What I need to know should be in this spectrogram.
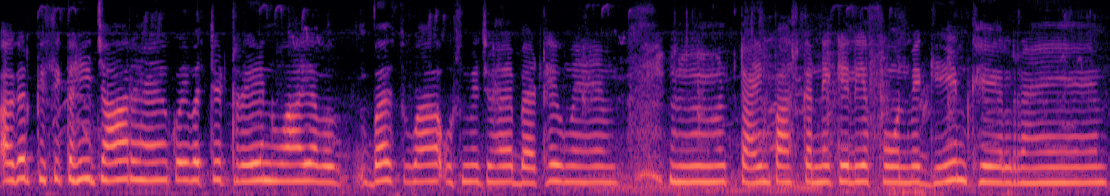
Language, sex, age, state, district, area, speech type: Hindi, female, 30-45, Uttar Pradesh, Lucknow, rural, spontaneous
